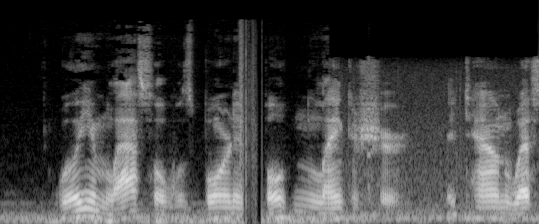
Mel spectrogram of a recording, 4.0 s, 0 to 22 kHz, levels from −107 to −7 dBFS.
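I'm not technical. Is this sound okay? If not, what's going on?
No, there are three different problems in this speech clip.

The first is repeated frames. Audio is stored in small chunks, here about 26 milliseconds each. Twice, one chunk got played a second time. This happens at 1.29 s and again at 2.76 s. Each time you hear a tiny stutter, like a skip on a scratched disc. There may be a small click where the copy joins. Each repeat also makes the clip about 26 milliseconds longer.

The second is an intermittent contact. Something like a loose plug or cable briefly lost its connection. From 1.80 s to 1.97 s the speech drops out for roughly a seventh of a second. You hear a crackle as the connection breaks and again as it comes back. In between there is only faint hiss.

The third is an input switched to a poorer device. At 2.47 s the sound changes character and stays that way to the end. 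Nothing above 7.6 kHz gets through, so the voice sounds duller and less crisp. The volume shifts a little. A faint new background noise appears. There is no gap at the change. The likely cause is the recording switching over to a different, lower-quality microphone partway through.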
